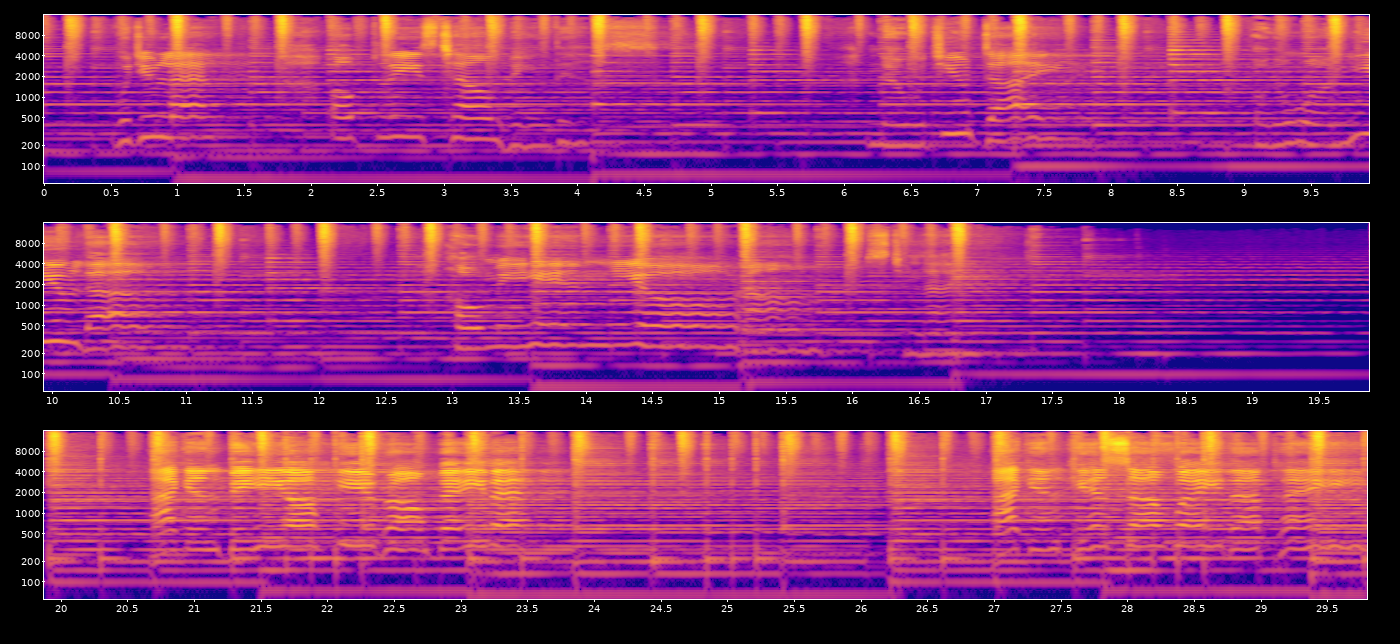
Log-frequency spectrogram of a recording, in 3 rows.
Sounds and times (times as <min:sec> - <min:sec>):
Music: 0:00.0 - 0:29.8.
